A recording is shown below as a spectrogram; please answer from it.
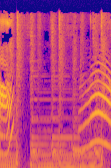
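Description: Yellow Indian ringneck parakeet mimicking 'good girl' with a quick upward-sliding voice, then, near the end, a drawn-out 'woooo' that rises and falls in pitch. Background music plays underneath.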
